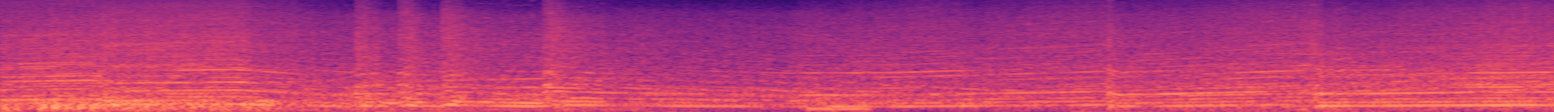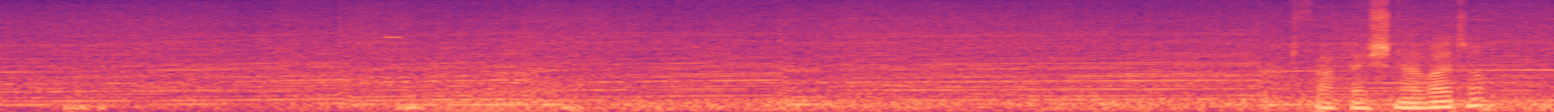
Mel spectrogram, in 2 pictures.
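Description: A racing car engine whines loudly, dropping in pitch while braking and rising again as it speeds up.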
